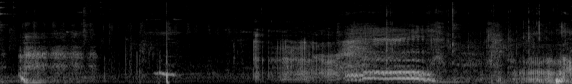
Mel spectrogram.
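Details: A female Golden Retriever greets her owner coming home with a drawn-out, wavering whine and low grumbling moans.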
